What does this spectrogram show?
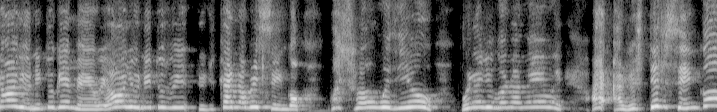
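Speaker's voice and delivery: high-pitched mimicry of nosy people; judgmental nagging. Mocking people who push singles to marry, nagging. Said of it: "they do it with this kind of intonation".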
